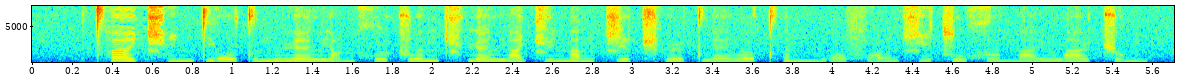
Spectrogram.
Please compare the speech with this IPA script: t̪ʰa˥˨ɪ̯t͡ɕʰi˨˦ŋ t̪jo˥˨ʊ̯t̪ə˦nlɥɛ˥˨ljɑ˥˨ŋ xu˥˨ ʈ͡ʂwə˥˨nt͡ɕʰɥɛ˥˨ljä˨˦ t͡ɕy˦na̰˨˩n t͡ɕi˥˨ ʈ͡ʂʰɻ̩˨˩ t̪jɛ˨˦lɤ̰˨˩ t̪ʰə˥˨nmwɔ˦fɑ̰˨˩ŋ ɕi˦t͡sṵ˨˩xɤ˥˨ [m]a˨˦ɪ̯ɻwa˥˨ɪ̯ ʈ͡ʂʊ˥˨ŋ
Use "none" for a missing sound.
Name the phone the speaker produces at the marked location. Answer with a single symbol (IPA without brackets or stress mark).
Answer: n̪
